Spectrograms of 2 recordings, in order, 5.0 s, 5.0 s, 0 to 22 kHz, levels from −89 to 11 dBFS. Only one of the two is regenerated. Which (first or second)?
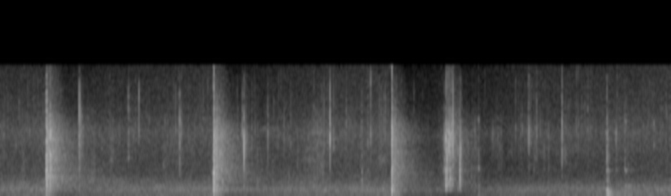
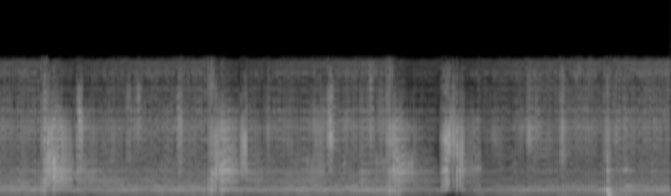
second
